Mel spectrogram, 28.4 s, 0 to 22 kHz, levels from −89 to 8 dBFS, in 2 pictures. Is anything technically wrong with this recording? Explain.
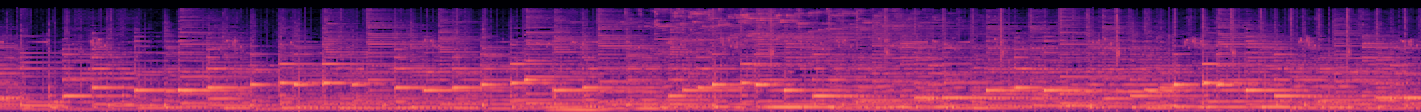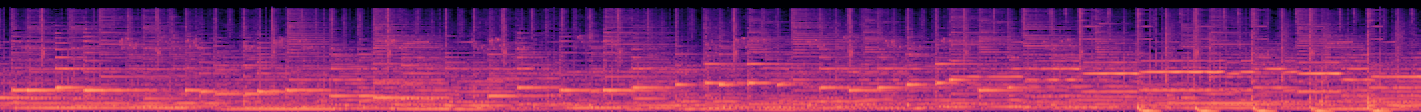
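Yes. From 0.11 s to 28.33 s, periodic USB or driver dropouts recur every 0.064 s: a blocked bus replaces a fraction of a millisecond with silence, giving steady ticks under the signal.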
